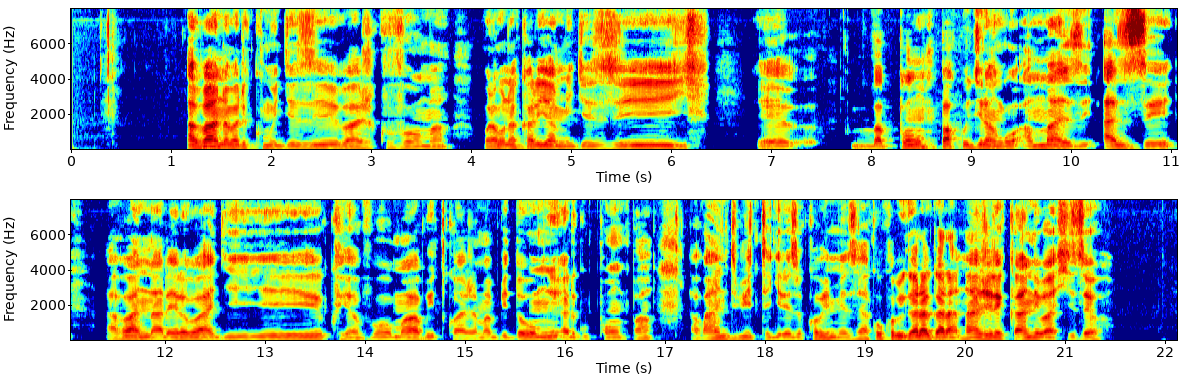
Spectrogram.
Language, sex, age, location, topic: Kinyarwanda, male, 25-35, Huye, health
